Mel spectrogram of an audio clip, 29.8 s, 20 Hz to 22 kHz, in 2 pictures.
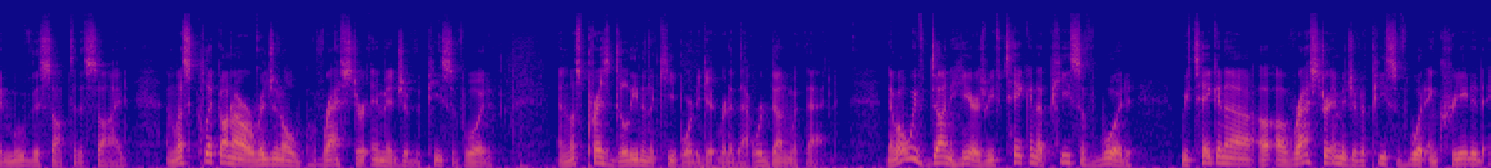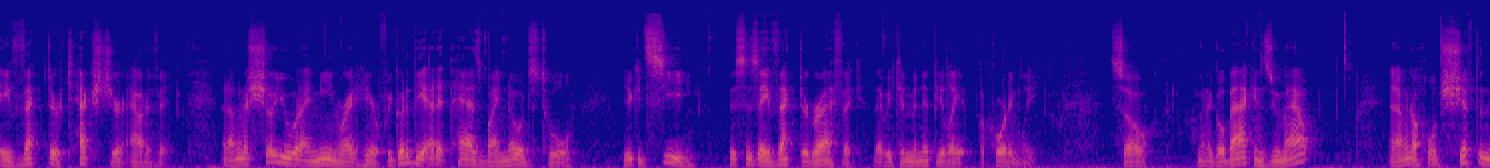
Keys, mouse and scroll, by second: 2.7 click, 3.8 click, 6.6 Delete, 8.6-14.4 drag, 17.7-18.2 ctrl+scroll up 2, 19.9 click, 22.1 click, 23.3 click, 24.8 ctrl+z, 26.4 F1, 26.7 1, 27.6 click.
